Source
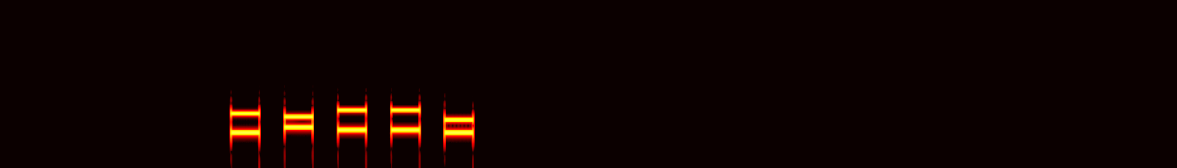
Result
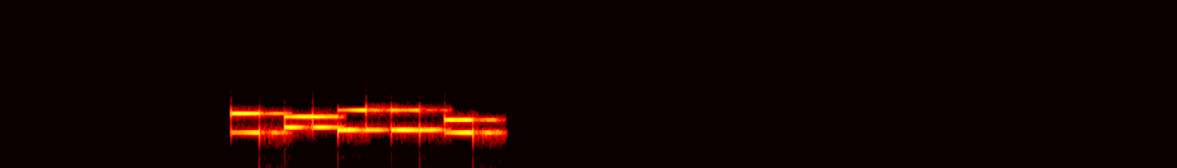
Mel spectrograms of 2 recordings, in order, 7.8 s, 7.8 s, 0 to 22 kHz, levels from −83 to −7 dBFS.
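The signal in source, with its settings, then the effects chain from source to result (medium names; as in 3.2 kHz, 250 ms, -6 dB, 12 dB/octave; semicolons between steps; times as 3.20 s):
DTMF "60CC4", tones 190 ms, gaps 166 ms, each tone -21 dBFS
harmonic tremolo 2.2 Hz, depth 100%, crossover 1.1 kHz; gated-style reverb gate 230 ms flat, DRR 3 dB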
